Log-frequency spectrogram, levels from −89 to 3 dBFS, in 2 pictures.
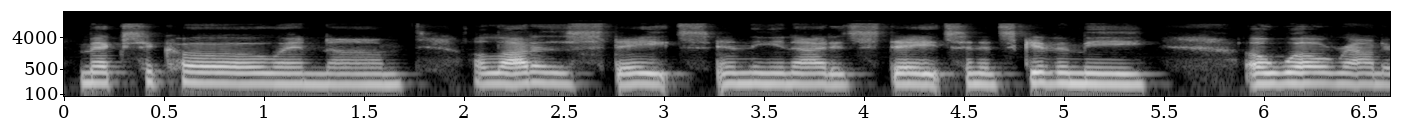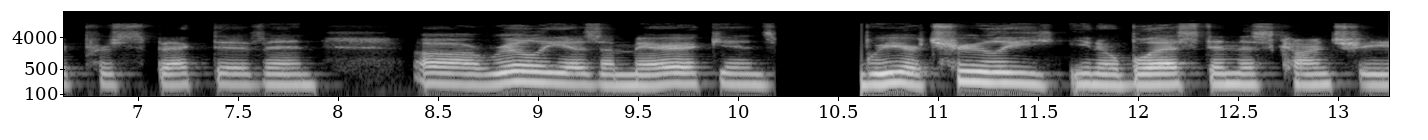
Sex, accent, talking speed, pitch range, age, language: female, American, 150 wpm, 185-195 Hz, 40-59, English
